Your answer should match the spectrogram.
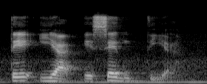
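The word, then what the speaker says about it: essentia: De hecho, la esencia, la palabra esencia en latín se escribe E-S-S-E-N-T-I-A, esentia, esentia, esentia.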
